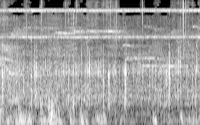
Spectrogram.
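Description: Low wind rumble on the microphone with faint crunching and small clicks from rolling over a gravel track, fading a little midway.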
